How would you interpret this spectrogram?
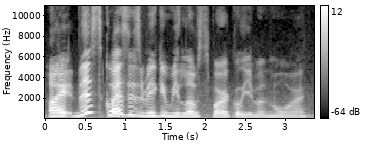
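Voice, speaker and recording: A woman's voice: high voice, moderate pace, faint music behind. A woman livestreaming a video game, reading dialogue aloud and reacting casually and expressively. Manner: expressive, reacts with exclamations and laughter.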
